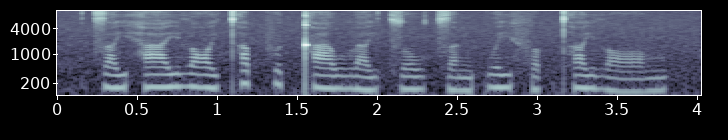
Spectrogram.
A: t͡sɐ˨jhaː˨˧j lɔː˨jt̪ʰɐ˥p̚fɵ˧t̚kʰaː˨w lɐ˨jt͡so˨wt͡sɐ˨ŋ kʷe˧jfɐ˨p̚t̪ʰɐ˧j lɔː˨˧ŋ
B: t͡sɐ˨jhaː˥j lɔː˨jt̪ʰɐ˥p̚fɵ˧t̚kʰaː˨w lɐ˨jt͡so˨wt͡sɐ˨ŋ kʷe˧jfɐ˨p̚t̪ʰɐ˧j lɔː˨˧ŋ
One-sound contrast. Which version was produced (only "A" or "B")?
A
